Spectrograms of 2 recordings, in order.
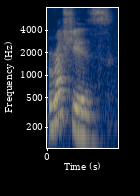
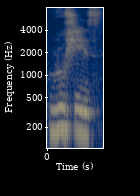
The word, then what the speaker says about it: rushes: que supierais es que la u dentro de la palabra en la mayoría de los casos se pronuncia con una a rushes se escucha la a no nunca tendríais que decir u no se dice ruses se dice rushes en este cuadradito tenemos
